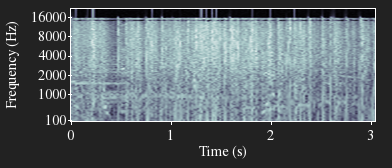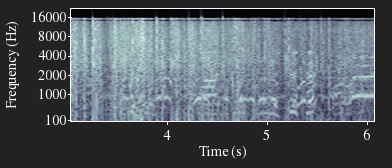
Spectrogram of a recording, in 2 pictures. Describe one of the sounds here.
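Firecrackers crackle and bang rapidly.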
